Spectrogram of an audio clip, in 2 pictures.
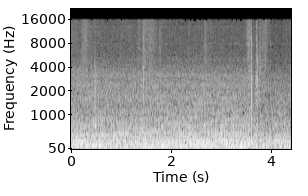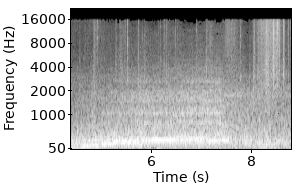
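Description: A Mercedes-Benz CLK550 with the AMG package accelerates hard along a road, its engine rising in a loud climbing whine and roar up close with strong road rumble underneath.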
